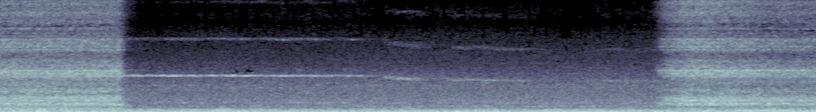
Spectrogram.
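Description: Bernese Oberland Railway narrow-gauge rack train running on its cogwheel section, a steady low rumble of wheels and drive. Between about one and five seconds in the sound turns muffled, with the higher part dropping away and only the low rumble left, then it comes back in full.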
